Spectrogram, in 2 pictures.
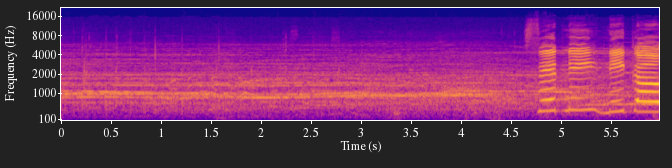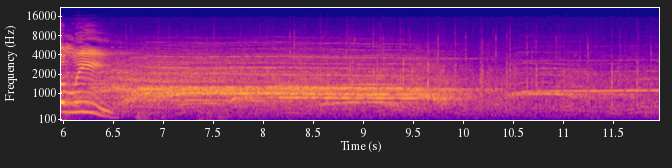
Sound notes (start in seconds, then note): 6.9 cheering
